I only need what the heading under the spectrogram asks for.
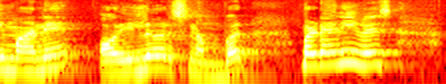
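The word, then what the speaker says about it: Euler: अपन क्या बोलते हैं, ऑयलर्स नंबर, प्रोनाउंसिएशन इंपॉर्टेंट है, ऑयलर्स बोलते हैं इसको, ये ऑयलर्स नंबर है,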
